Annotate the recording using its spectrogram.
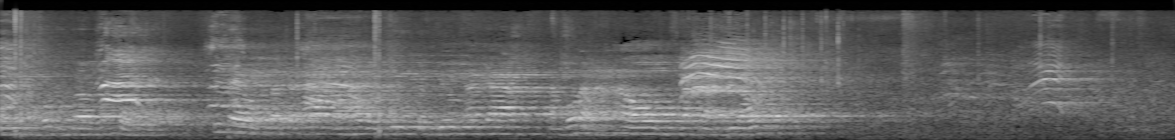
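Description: A young man lets out sharp, rising shouts.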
